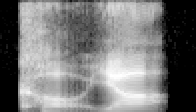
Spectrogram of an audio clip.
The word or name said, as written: kao3 ya1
